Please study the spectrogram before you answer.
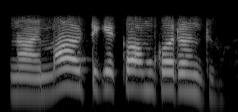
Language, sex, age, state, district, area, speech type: Odia, female, 30-45, Odisha, Nayagarh, rural, conversation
